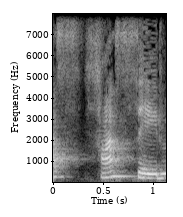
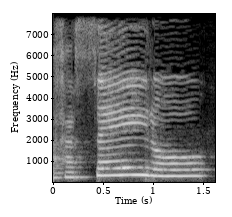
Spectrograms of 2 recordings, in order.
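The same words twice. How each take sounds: First: Said in the usual way. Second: Higher, drawn-out call on the word. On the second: Shown as a demonstration. Teacher calls the word to find its stressed syllable, calling out. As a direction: call it out as if summoning someone. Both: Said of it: "você pode chamar a palavra".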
